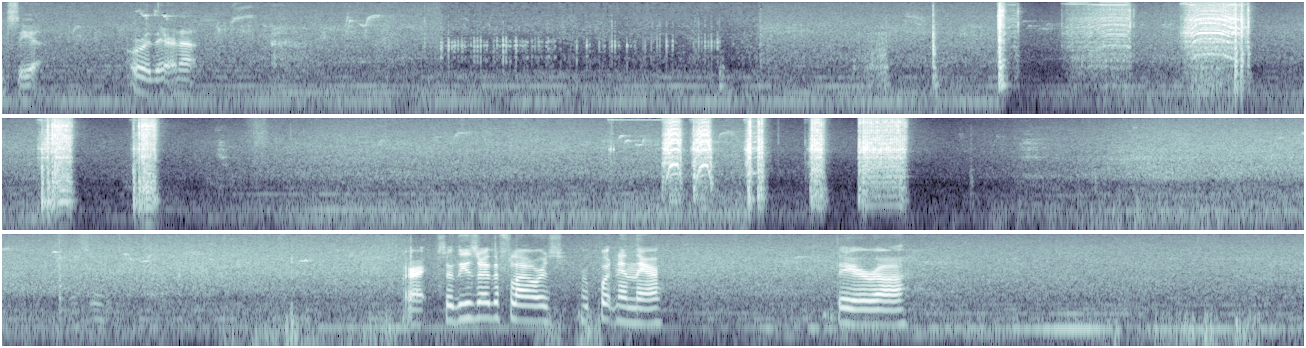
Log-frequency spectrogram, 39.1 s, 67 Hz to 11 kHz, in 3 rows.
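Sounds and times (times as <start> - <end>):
impact driver bursts: 10.0 - 12.6, 19.6 - 22.2.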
